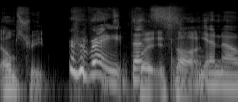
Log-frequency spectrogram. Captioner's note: laughing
